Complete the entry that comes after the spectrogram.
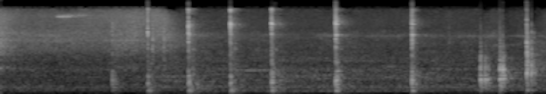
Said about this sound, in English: you can just hammer that back in and it'll go nicely through the hole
